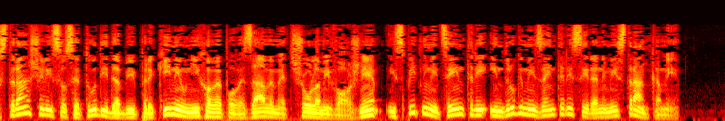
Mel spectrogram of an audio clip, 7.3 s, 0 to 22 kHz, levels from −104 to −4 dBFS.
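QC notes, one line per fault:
Throughout, Vorbis compression: speech sounds hissy and grainy, with nothing above 10.6 kHz. Treble detail turned to noise, likely from a heavy encode near 32 kbps.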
